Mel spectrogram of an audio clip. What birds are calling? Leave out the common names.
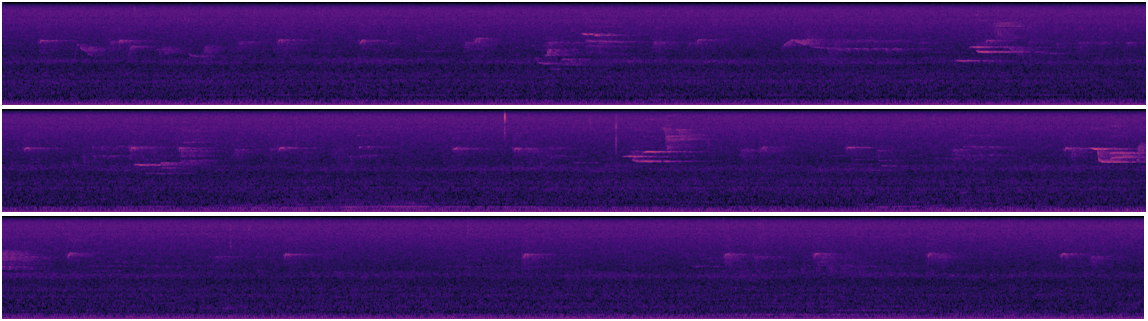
Turdus migratorius, Piranga olivacea, Hylocichla mustelina, Contopus virens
